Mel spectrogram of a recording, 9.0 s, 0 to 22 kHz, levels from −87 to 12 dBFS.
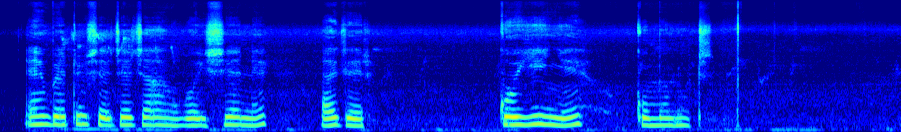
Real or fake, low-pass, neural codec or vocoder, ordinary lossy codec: fake; none; vocoder, 44.1 kHz, 128 mel bands, Pupu-Vocoder; none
